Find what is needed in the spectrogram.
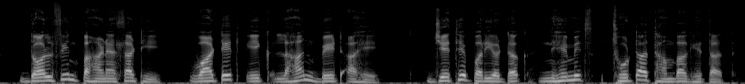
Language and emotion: Marathi, neutral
